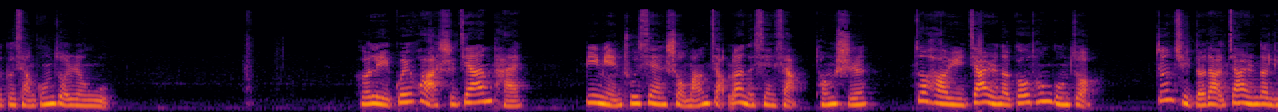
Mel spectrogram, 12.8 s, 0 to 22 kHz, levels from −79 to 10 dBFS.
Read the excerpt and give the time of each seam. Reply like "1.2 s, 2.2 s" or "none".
8.1 s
